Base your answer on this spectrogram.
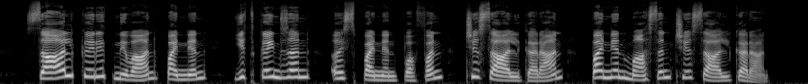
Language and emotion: Kashmiri, neutral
